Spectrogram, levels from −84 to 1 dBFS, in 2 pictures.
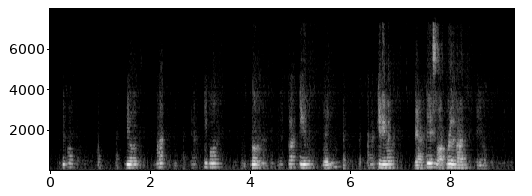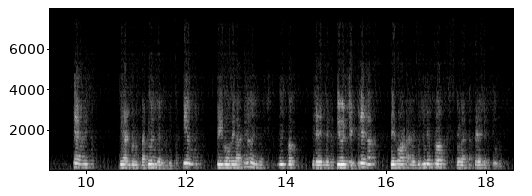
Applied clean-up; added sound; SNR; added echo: neural mask model DeepFilterNet 3.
